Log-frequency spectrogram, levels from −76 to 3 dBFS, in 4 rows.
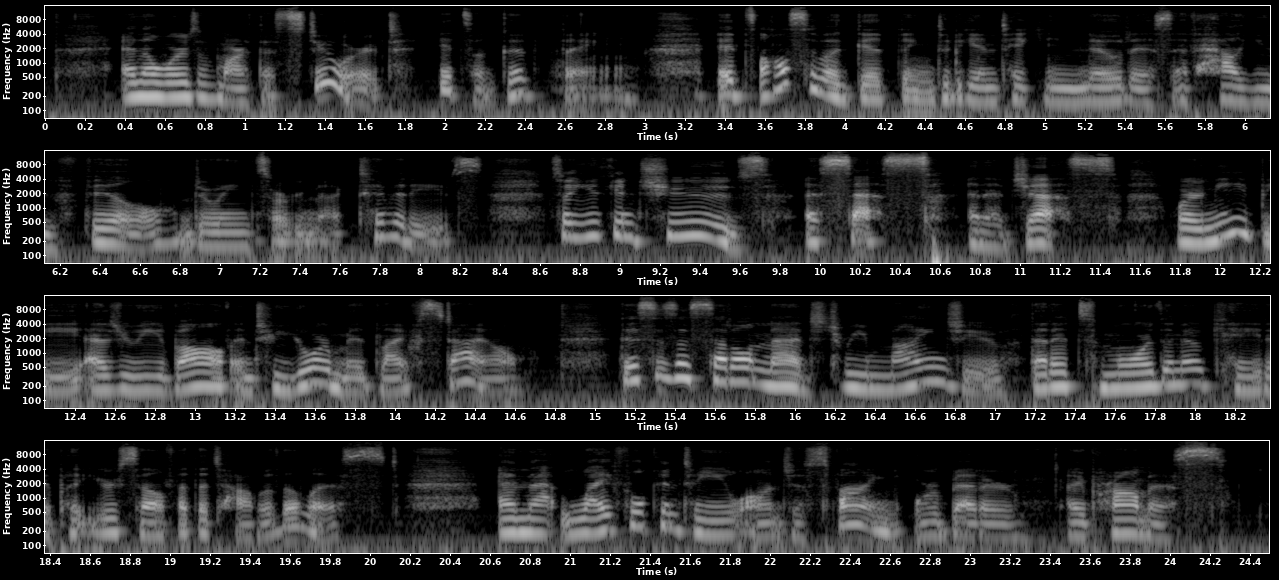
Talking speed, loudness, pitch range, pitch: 190 wpm, -31 LUFS, 155-210 Hz, 180 Hz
